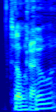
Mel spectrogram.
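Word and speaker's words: Tellico: year in a Bassmaster Classic in Fort Louden Telo lake is that how you say it yep Telo Lake Y and we got his name right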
